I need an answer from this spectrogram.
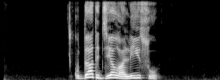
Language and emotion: Russian, angry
